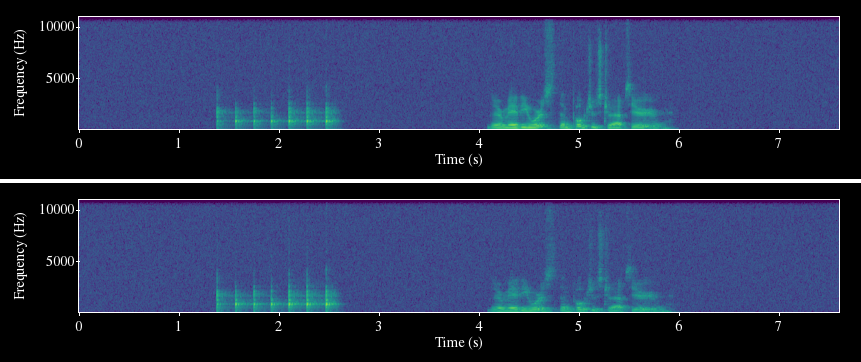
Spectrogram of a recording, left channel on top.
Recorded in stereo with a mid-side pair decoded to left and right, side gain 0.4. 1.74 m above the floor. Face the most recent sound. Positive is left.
turn(degrees=65)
